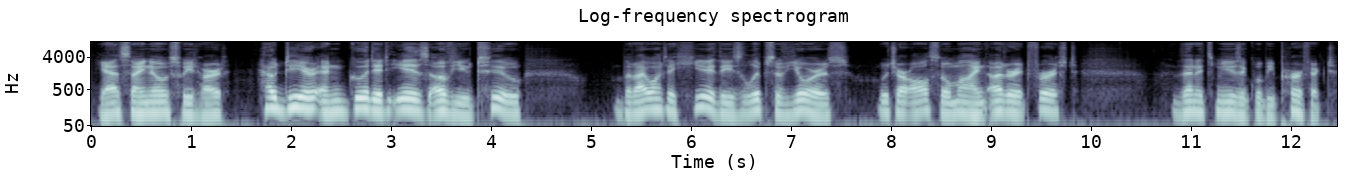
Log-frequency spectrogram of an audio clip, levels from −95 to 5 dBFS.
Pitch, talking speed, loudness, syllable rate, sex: 115 Hz, 160 wpm, -16 LUFS, 4.3 syllables/s, male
